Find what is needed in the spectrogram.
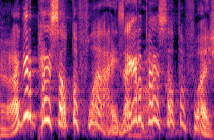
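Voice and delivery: very high mock nagging voice; chirping girl. Girl fussing about her flyers, high mock chirping. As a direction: squeak it insistently, imitating her. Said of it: "The whole time chirping away".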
